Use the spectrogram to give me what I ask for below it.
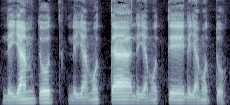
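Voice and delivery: لیمدد لیمده لیمده لیمدو drawn out, one vowel ending each; slow drilled forms. Shown as a demonstration. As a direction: spell out each ending of لیمدد slowly, falling at the end. (آهسته و شمرده، هر صورت جدا)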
